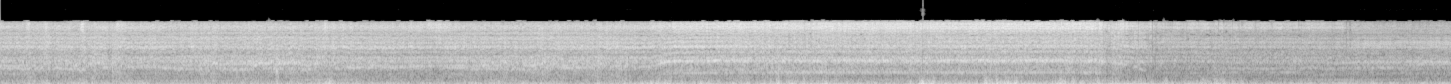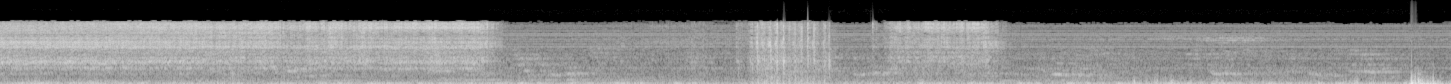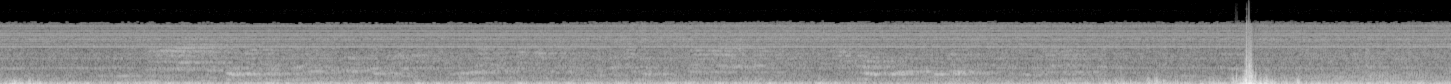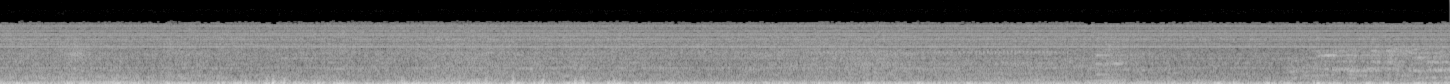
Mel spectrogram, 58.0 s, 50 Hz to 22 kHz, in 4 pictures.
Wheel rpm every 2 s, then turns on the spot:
110, 110, 120, 140, 160, 140, 70, 70, 70, 50, 0, 20, 20, 0, 0, 0, 0, 0, 0, 0, 0, 0, 0, 0, 0, 0, 0, 0, 0.
none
